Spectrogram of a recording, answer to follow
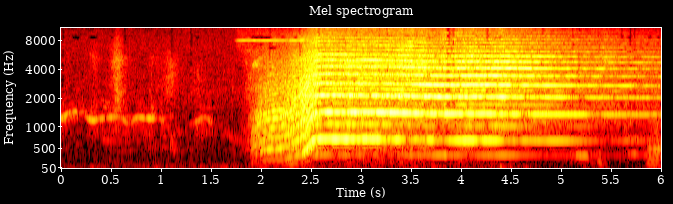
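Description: Electric motor and propeller of a mini remote-control plane powering up: a whine that rises quickly in pitch about two seconds in, then holds a steady pitch and slowly fades.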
